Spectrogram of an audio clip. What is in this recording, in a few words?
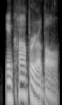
"incomparable", American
